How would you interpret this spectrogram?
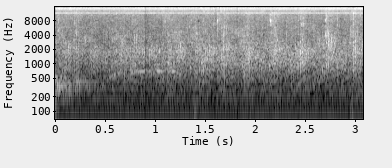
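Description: Steady, sustained applause from an audience, a dense wash of many hands clapping at an even level throughout, with faint crowd murmur underneath.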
